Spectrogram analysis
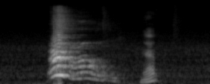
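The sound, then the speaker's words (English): A dog barks insistently, wanting a walk or food: one long, drawn-out, whiny bark that slides downward in pitch, then a short, sharp second bark, with quiet around them. “You're a demanding dog, but I'm in charge here.”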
